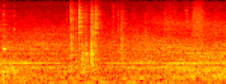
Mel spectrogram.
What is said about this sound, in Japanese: そんなアホみたいなことを言ってるうちにパスタが茹で上がったのでこれを皿に盛って食べようと思います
